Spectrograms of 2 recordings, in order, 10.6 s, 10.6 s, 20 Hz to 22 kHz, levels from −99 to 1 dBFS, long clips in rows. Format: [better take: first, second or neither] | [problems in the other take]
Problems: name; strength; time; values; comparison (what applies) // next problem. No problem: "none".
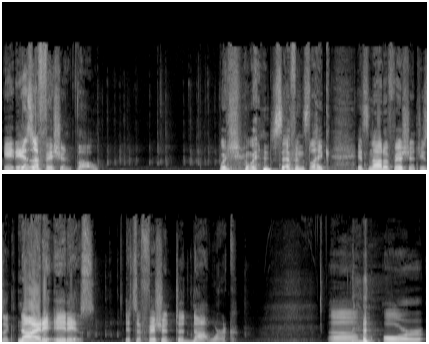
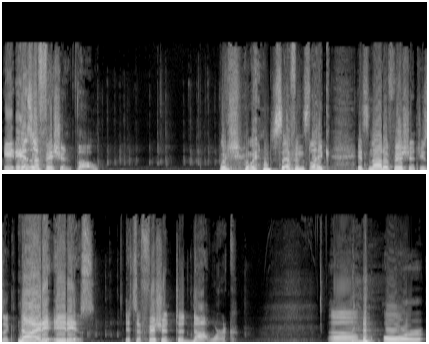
first | distortion; heavy; 7% of the sound clipped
